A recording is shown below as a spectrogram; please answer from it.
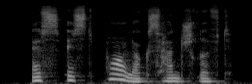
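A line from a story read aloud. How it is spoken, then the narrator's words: Thoughtful murmur. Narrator (German): murmelte er nachdenklich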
